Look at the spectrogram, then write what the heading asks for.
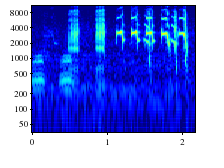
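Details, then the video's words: Common myna calling: a few low, throaty gurgles, then two harsh rasping bursts, followed by a quick run of sharp clicking notes, each topped by a clear high whistle, about five in under a second. "Common Myna Sound ! Common Myna Song ! Common Myna Call ! Common Myna Vocal ! Common Myna Voice"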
